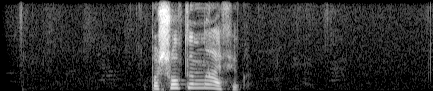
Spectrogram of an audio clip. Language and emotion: Russian, angry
